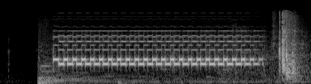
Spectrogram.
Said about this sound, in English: So Defoe's phone rings, and he takes the call while this twink is laying on him.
